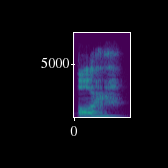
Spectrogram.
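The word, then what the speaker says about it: אור: dos palabras en el hebreo luz se dice or y se escribe con alef con vav y con res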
